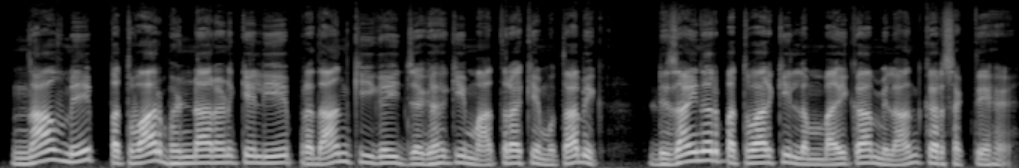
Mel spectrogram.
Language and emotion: Hindi, neutral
